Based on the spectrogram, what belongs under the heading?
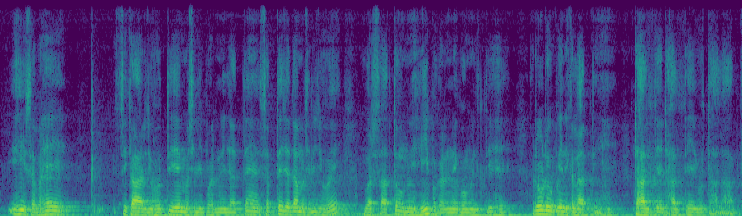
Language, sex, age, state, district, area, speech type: Hindi, male, 45-60, Uttar Pradesh, Hardoi, rural, spontaneous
